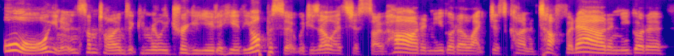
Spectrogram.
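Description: A woman in her thirties hosting her own podcast, a little nasal and stuffy from the flu, talking frankly and unscripted with a quick laugh now and then. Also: fairly low pitch, a bit bright, no room sound. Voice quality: slightly nasal. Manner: frank, tells it like it is, laughs often. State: stuffy nose after the flu. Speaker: podcast host. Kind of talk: unscripted business podcast monologue.

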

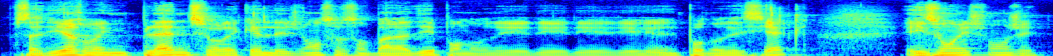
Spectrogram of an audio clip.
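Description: A middle-aged man from southern Italy speaks about his work in a fairly low voice. He gropes for words, repeating himself and filling gaps with hesitations. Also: darkish tone. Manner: halting, many fillers and repeated words. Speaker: photographer. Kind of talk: hesitant conversational talk at an exhibition.

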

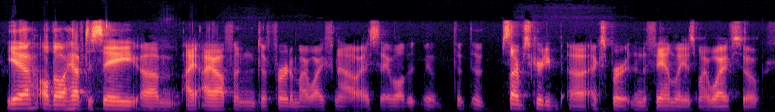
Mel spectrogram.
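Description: A middle-aged man from Massachusetts whose voice has a gravelly, rough edge. He answers interview questions as easygoing stories, often repeating a word while he gathers his thoughts. The sound is slightly dull and lo-fi. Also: fairly low pitch, fast, hardly any pauses. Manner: relaxed storytelling, repeats words while thinking. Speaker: podcast guest.

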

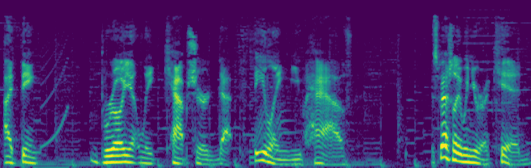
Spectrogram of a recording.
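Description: A man's voice: mid-range voice, animated, a little slow, fairly bright tone, soft background music. A man talking casually and enthusiastically about films as a podcast guest. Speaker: podcast guest, film critic. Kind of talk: casual film discussion.

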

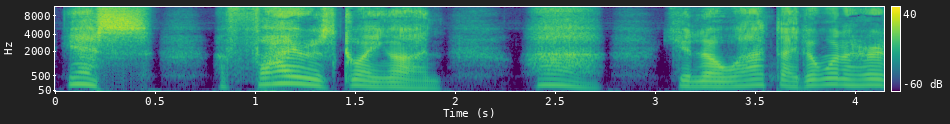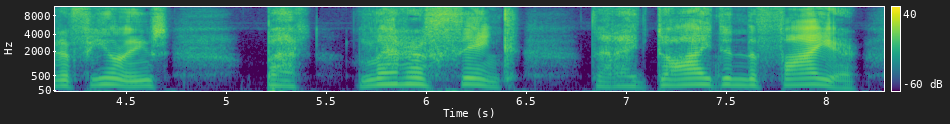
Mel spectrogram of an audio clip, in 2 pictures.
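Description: A man's voice: sits high, unhurried, dry recording, studio quality. A man doing an earnest young woman fleeing. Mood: eager.

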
